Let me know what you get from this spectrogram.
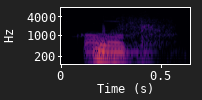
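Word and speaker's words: قاف: নুক্তা এটা কি হবে কফ ক কফ একটু টান দিয়ে বলবেন কফ কফ আর এটা ফা ফা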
